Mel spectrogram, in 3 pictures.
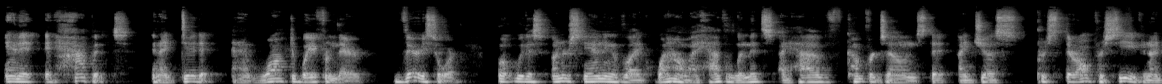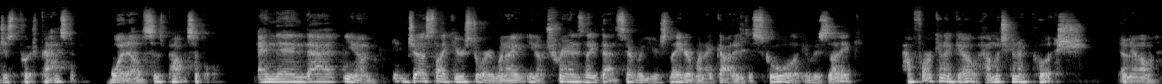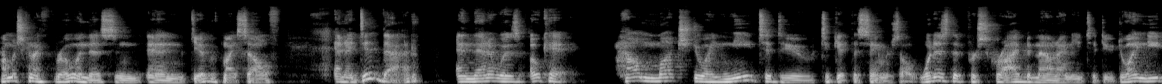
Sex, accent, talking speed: male, American, 220 wpm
